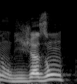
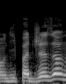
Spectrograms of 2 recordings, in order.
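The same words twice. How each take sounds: First: "Jason" French-style, ja-zon with nasal ending; French pronunciation. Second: "Jason" English-style, with an eh vowel and sounded final n; French spelling pronunciation rejected. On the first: Parent correcting others, "Jason" said French-style as ja-zon. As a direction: say "Jason" with an ah vowel and silent n. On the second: Parent rejecting a pronunciation, "Jason" said English-style with eh. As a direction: say "Jason" as djé-zonne. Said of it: "et qui te disent". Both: Retold or imitated.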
